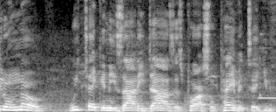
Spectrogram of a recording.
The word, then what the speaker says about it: Adidas: You know, for years, I thought this dude was just calling the shoes Adidas to be funny. And I used to say it all the time just to be silly, until I realized that was actually the correct way to say the name of the shoes.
